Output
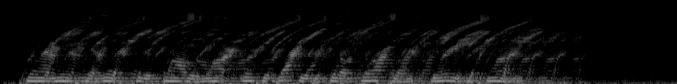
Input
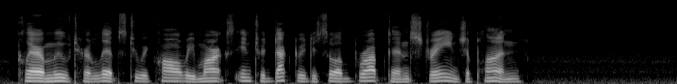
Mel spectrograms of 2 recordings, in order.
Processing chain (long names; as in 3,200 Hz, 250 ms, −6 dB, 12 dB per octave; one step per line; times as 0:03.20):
every frequency bin delayed by itself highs late, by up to 684 ms
on a send: feedback echo with a high-pass in the loop 248 ms, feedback 58%, high-pass 330 Hz, level −12 dB
on the sum: noise gate −49 dBFS, range −15 dB
guitar amp tone stack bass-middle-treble 6-0-2
harmonic and percussive parts rebalanced harmonic −9 dB
low-shelf EQ 140 Hz +11 dB
feedback delay network reverb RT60 0.48 s, low-frequency decay 1.3×, high-frequency decay 0.6×, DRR 8 dB
brickwall limiter −41.5 dBFS, peak gain reduction 7.5 dB
multiband upward and downward compressor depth 40%
level +11.5 dB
